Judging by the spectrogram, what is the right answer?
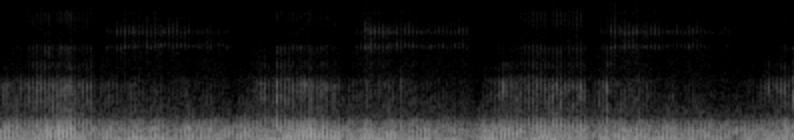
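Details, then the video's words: Domestic cat aged three purring calmly indoors, a thick rumbling drone pulsing with its breathing every two seconds or so, short quieter gaps between phases, no other noises. "Cat purring"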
